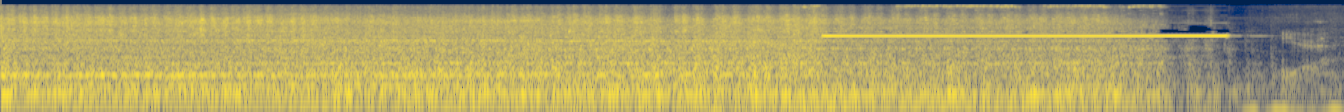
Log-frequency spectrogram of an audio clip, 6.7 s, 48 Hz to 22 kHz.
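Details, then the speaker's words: 2017 Sea-Doo GTR 230 with P0201 injector electrical fault code; engine idles rough and uneven on two of three cylinders, then a steady beep before shutdown; single-cylinder misfire. "So, we got a fault code, but it was also pretty obvious that this thing was not firing correctly."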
